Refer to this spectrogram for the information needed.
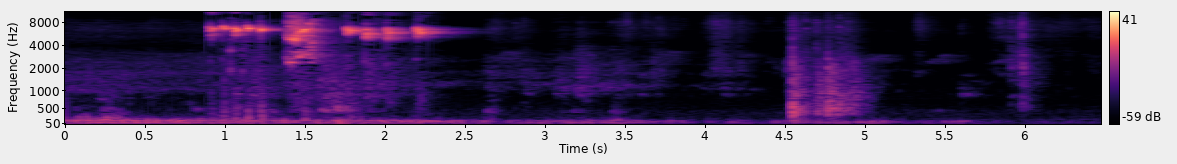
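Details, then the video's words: Home-bred lovebird pair being matched for breeding; a sharp, shrill high whistled screech with short chirps lasts about a second and a half, then a brief scratchy burst follows, with low room hum underneath. "Pasangan Burung Lovebird Paling Rame"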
